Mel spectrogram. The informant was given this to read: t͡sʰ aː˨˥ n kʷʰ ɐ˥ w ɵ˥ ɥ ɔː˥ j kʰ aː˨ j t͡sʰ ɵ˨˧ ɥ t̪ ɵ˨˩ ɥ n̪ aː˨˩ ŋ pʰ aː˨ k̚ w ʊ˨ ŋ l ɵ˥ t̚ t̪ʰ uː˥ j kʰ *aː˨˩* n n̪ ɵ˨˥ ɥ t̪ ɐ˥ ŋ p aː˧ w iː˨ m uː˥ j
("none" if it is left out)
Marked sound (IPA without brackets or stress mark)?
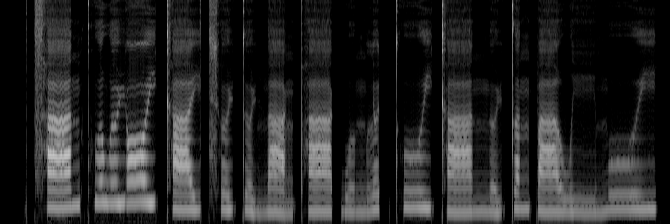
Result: aː˨˧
